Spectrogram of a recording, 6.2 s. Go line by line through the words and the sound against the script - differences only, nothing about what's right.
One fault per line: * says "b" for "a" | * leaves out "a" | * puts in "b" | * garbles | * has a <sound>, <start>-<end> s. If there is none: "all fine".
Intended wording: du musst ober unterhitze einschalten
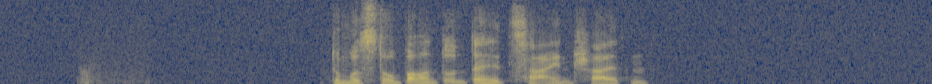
* puts in "und"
